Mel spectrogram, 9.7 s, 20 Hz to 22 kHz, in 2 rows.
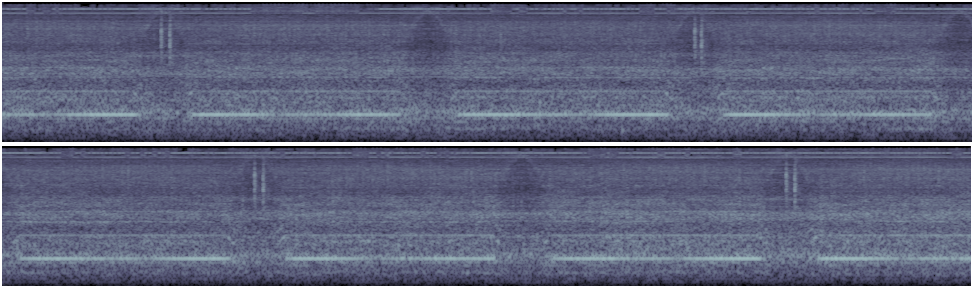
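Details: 3D printer with recently replaced linear bearings: quiet, even stepper hum on regular back-and-forth moves; the noise once blamed on the bearings was actually stepper motor vibration.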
